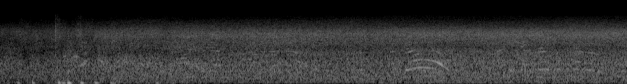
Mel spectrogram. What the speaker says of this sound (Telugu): క్రేజస్ వాటర్ఫాల్ ఇది.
